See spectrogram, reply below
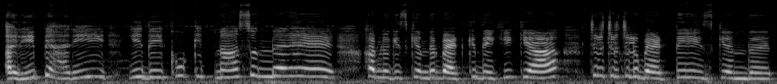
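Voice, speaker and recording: A woman's voice: very high voice, unhurried, hardly any pauses. A woman voicing two mischievous little girls who chatter eagerly in a doll story. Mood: excited.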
